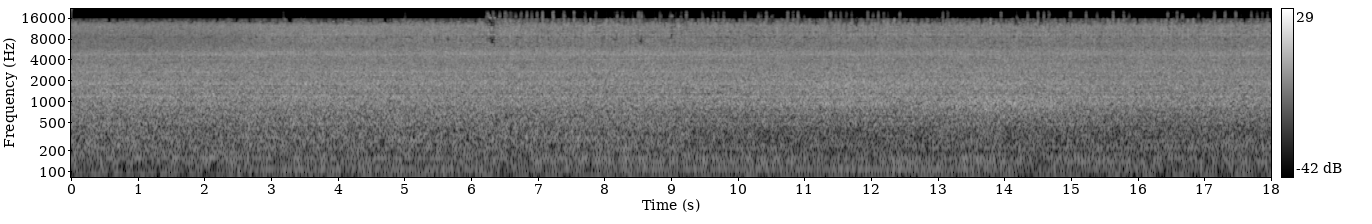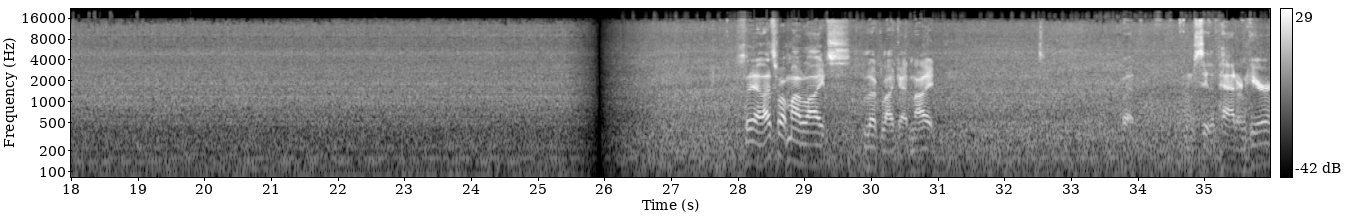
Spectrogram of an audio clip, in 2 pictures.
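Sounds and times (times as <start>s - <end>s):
diesel truck engine droning: 0.0s - 35.9s.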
